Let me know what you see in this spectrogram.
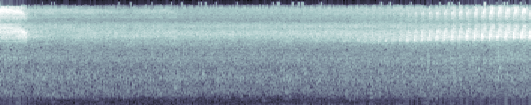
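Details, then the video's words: Cicadas at the Genka River: a steady high hiss of insect buzzing fills the air, then in the last two seconds it breaks into rapid, even pulses that grow louder, over faint flowing water. "The sound of cicadas gives a refreshing feeling!"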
